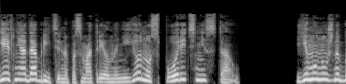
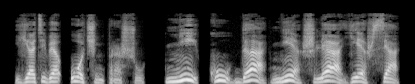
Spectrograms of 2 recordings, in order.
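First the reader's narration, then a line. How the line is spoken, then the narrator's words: Stern, syllable by syllable. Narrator (Russian): железным голосом повторил по слогам полковник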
